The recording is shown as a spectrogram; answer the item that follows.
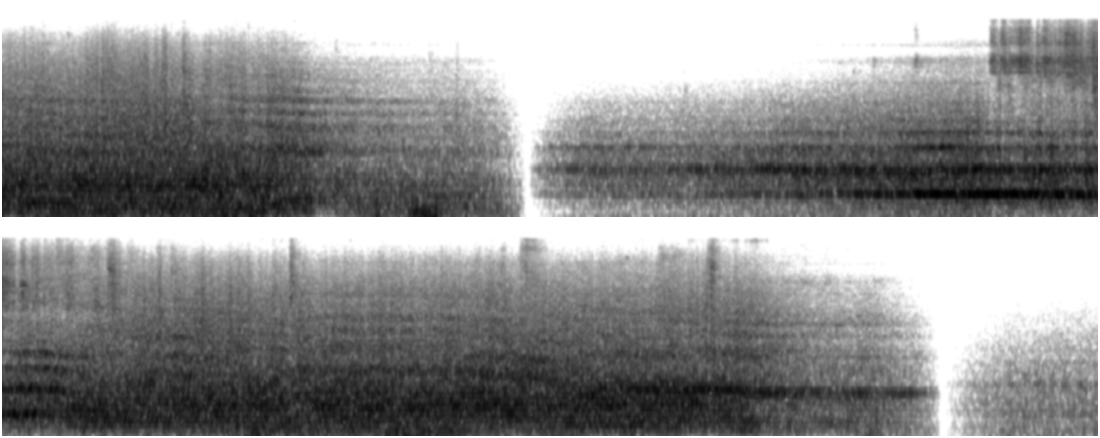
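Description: A freight train of covered hopper wagons rattling past at speed, which cuts off sharply about eight seconds in. Then an electric freight locomotive approaches with a steady whine that grows louder, passes, and its train rumbles and clatters by, fading near the end.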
